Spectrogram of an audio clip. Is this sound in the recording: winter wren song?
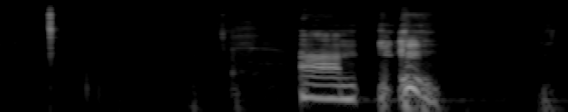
no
